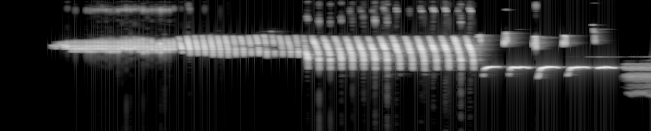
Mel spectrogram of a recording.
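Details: Stimulating training song of a canary: after half a second of silence, a high fast trill broadens into a loud pulsed rolling tour, ending with short clipped whistled notes.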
